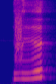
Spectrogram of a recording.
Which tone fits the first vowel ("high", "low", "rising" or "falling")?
rising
